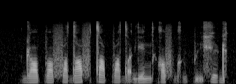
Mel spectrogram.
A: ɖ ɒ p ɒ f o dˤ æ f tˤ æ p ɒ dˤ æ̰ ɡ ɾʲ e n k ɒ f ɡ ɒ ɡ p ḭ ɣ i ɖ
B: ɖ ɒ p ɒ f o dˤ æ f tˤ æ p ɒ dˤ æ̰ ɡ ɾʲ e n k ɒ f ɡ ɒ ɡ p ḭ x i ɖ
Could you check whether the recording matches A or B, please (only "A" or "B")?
B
